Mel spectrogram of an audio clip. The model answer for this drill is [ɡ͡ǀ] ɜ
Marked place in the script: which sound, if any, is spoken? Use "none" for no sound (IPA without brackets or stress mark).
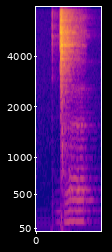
ɡ͡ǀ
